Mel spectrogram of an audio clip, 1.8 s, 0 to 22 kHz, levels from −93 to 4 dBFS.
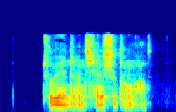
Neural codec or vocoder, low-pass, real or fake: none; 7.2 kHz; real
